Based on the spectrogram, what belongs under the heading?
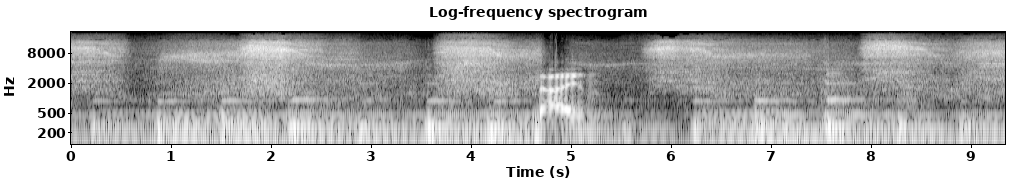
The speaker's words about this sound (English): Breathing enthusiastically, like a happy puppy. For 10.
